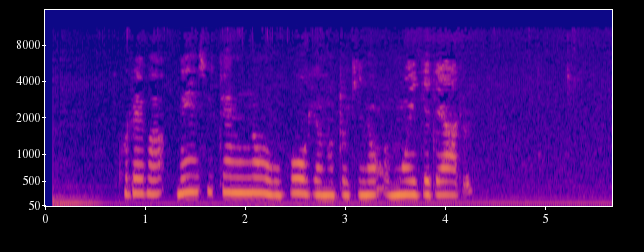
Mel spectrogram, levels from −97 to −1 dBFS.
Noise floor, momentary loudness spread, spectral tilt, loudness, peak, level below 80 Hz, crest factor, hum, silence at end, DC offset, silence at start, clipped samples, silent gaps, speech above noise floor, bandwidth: -61 dBFS; 19 LU; -6 dB/octave; -39 LUFS; -24 dBFS; -66 dBFS; 16 dB; 50 Hz at -65 dBFS; 0 s; under 0.1%; 0.05 s; under 0.1%; none; 23 dB; 11.5 kHz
